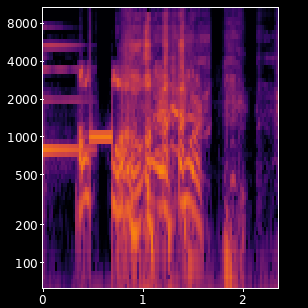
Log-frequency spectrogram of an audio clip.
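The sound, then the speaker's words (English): A short electronic buzzer tone for a sports trivia quiz sounds as a steady, bright beep lasting under half a second, followed by voices talking. “what do we got for buzzer options?”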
